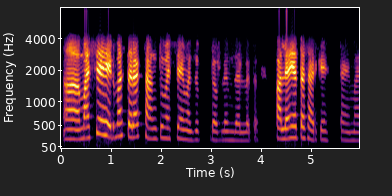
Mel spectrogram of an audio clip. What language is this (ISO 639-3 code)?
kok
